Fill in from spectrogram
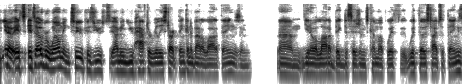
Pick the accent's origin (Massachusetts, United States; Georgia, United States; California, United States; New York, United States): Georgia, United States; growing up in Georgia, growing up in the town that I grew up in, you know, when, growing up there, um, you know, it was a really small town.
